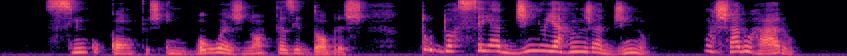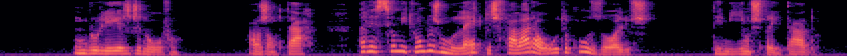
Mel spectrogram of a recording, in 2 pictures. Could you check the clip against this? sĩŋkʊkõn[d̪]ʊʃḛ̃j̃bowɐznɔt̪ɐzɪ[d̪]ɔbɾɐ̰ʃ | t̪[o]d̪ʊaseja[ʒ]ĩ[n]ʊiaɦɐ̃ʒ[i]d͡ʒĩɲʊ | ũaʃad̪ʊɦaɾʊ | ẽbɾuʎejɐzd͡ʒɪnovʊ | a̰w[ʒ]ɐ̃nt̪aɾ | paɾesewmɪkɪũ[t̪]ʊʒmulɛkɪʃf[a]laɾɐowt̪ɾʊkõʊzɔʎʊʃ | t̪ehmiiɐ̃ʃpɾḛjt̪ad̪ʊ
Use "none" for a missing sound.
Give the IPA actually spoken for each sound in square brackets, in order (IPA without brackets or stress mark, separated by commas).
t̪, d̪, u, d͡ʒ, ɲ, a, ʒ, d̪, a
